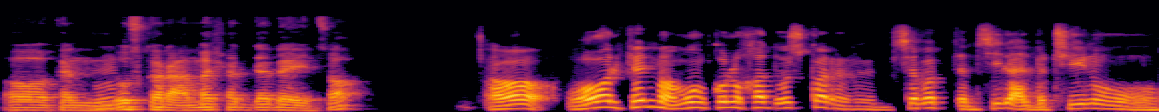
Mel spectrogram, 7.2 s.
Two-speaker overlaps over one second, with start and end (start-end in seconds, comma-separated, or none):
none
